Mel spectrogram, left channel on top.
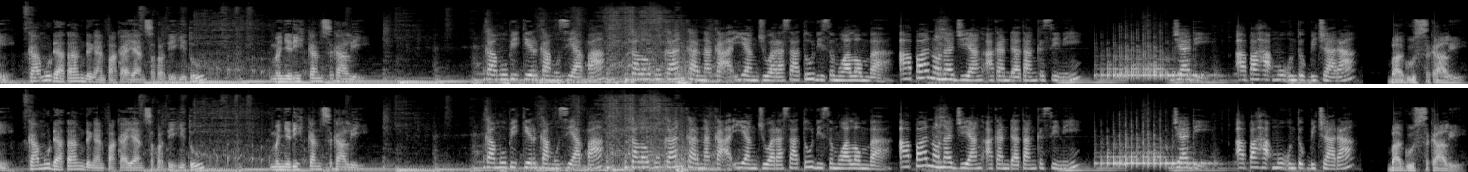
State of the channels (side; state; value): both; normal; correlation 0.71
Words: kamu datang dengan pakaian seperti itu? Menyedihkan sekali. Kamu pikir kamu siapa? Kalau bukan karena KAI yang juara 1 di semua lomba, apa Nona Jiang akan datang ke sini? Jadi, apa hakmu untuk bicara? Bagus sekali.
